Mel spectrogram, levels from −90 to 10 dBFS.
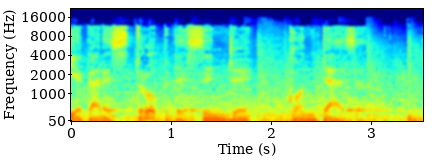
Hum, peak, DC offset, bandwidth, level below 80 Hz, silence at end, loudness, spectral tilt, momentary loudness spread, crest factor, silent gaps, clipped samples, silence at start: none; 0 dBFS; under 0.1%; 12.5 kHz; -20 dBFS; 0 s; -13 LUFS; -4.5 dB/octave; 8 LU; 12 dB; none; under 0.1%; 0 s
